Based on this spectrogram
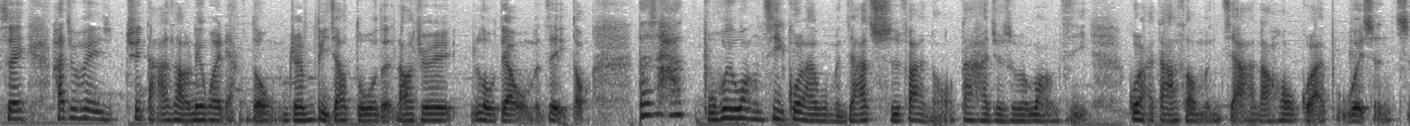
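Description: Speaking at a fairly quick pace, a woman with a very deep, low pitch uses a relaxed tone, vocal fry and ordinary pitch variation. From Taiwan, Taipei. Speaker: podcaster and content creator. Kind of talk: casual solo chat. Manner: relaxed, laughs often.

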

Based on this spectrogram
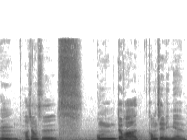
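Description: This man speaks with a Taiwanese accent at a medium pitch. His tone is animated, and his pitch varies in an ordinary way. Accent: Taiwanese Mandarin. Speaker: podcast host. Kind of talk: casual chat. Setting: mahjong room venue. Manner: animated, frequent laughter.

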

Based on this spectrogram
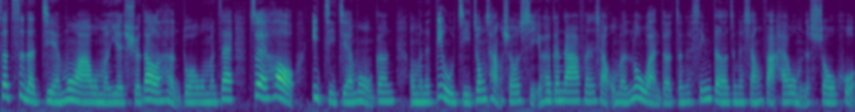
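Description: A woman with an ordinary speaking voice talks at a fairly quick pace, with hardly any pauses, a medium pitch and ordinary pitch variation. The recording is very clean against a silent background. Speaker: college student podcast host. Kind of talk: casual chat.

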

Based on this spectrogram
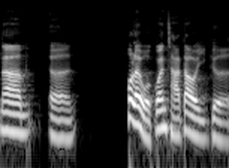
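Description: This is a man speaking. His intonation is lively. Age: 50s. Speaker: parent of student, former tech executive. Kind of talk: interview. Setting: classroom.

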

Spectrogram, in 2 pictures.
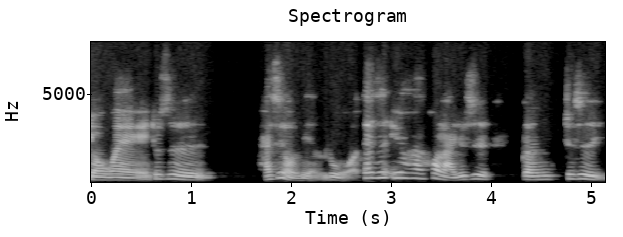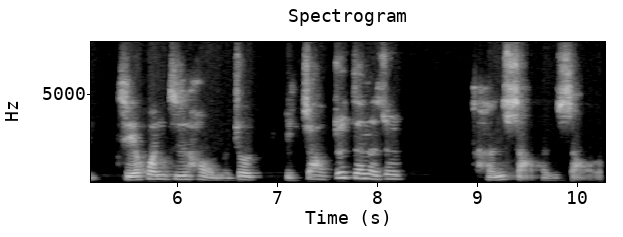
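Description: A woman speaks fairly slowly at a medium pitch, her voice swinging very widely up and down. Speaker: tour guide and author. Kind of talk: interview.

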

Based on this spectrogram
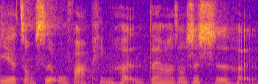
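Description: In a room with audible echo and noticeable background noise, a woman speaks at a moderate pace with fairly even intonation. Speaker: podcast co-host. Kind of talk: casual chat.

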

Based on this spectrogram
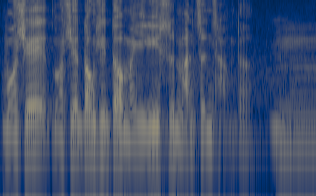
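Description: An unremarkable speaking voice is heard here. Its intonation is lively. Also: man. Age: 60s. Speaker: leather craftsman. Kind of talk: interview.

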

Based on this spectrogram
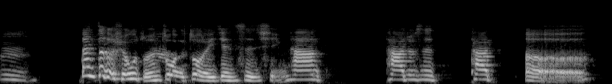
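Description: Very slowly, a woman speaks in a fairly high pitch. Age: 20s. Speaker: podcast co-host. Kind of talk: casual chat. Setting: remote recording.

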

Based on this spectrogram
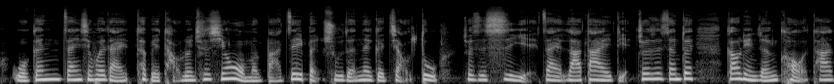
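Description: A woman with a dark, mellow tone talks at a fairly quick pace with ordinary pitch variation. The recording is very clean with a silent background and a dry, close sound with no echo. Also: medium pitch for a woman. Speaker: radio co-host and university lecturer. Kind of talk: radio talk show interview.

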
